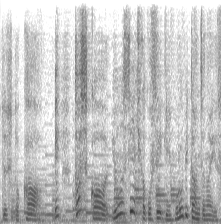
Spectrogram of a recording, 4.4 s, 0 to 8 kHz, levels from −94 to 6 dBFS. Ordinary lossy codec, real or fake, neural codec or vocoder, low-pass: Opus, 16 kbps; real; none; 7.2 kHz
